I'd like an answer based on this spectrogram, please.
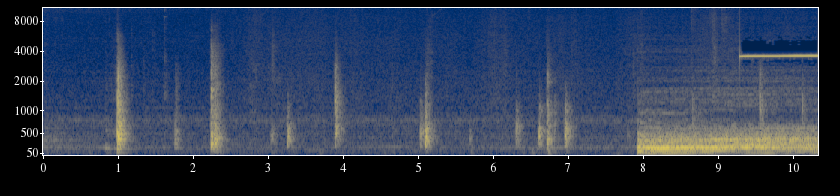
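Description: About a dozen sharp knocks and taps at irregular spacing, from the wooden box being set down and footsteps. About eight seconds in, a loud low electronic drone cuts in abruptly, and a steady high-pitched tone joins it about a second later.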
